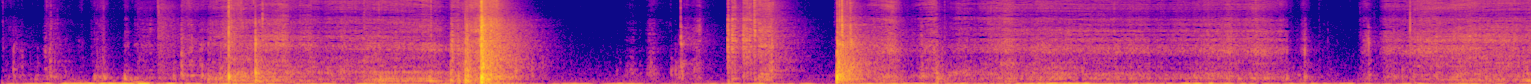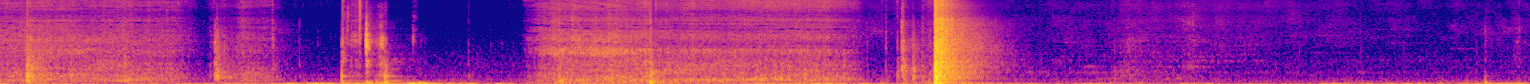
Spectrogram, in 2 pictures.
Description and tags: dragging a plastic bucket.
bucket, drag, plastic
